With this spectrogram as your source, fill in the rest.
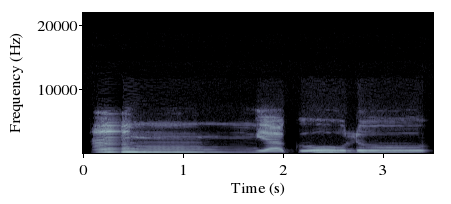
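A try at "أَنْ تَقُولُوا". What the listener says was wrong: Iya, di situ titiknya di atas ya. Ang takulu.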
